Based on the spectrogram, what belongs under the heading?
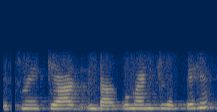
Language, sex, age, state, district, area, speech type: Hindi, female, 30-45, Madhya Pradesh, Balaghat, rural, conversation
